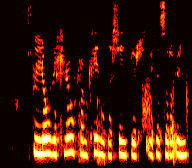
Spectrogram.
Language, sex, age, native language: Icelandic, female, 13, Icelandic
